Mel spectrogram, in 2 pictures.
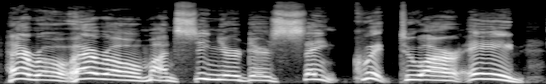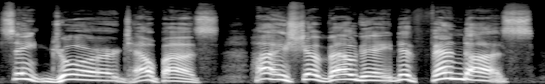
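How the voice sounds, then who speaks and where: Ghostly medieval bowmen, as a male reader puts them on, lift their voices high and ring out in fervent battle cries. The delivery is pitched well up from his normal speaking voice, full of urgent zeal. The sound is close and dry. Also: big pitch swings, very slow, no room sound, full character voice.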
